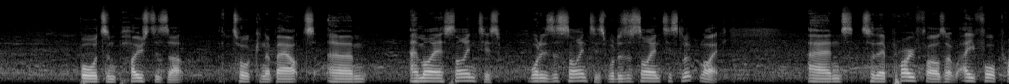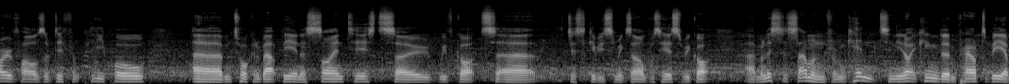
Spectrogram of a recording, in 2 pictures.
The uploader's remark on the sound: A special episode recorded on-location at the Norwich Forum for the Norwich Science Festival. (On Location, UK).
